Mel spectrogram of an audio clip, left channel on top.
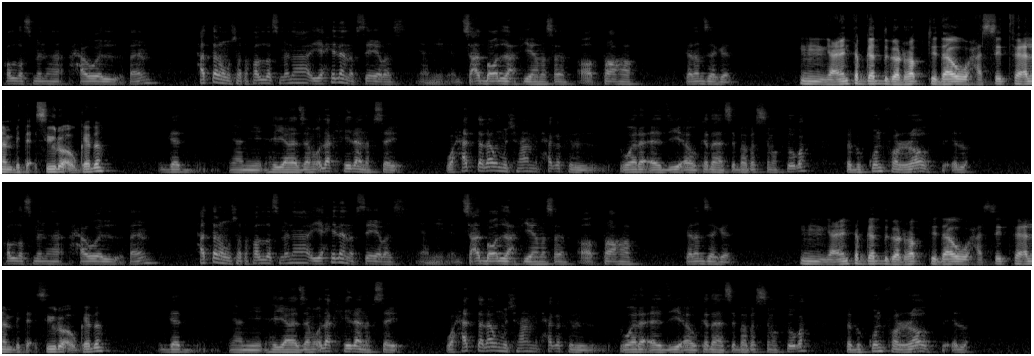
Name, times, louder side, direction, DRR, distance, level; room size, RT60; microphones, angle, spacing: voice 1, 0.0-1.6 1.9-6.3 6.8-7.3 11.9-12.3 12.6-14.3 14.7-18.4 18.7-20.0, equal, 5° left, 0.4 m, -37 dB
voice 2, 8.0-11.4, left 5 dB, 65° left, 0.5 m, -28 dB
9.3 x 3.3 x 4.4 m
head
